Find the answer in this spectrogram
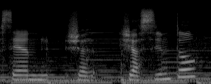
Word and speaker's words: San Jacinto: their independence was the battle of san jacinto i think because there's a j and j's are pronounced as ages uh and i'll get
